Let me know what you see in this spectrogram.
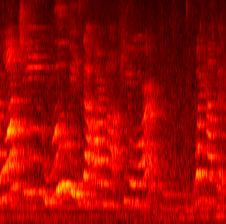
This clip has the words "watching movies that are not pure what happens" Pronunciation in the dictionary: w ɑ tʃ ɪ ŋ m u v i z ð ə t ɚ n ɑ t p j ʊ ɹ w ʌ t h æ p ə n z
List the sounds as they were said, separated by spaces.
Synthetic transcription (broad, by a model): w ɑ tʃ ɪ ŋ m u v i z ð ə t ɚ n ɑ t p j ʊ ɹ w ʌ t h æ p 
